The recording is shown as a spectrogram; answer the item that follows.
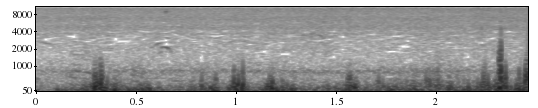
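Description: Common cranes giving several short, low calls in irregular succession.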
